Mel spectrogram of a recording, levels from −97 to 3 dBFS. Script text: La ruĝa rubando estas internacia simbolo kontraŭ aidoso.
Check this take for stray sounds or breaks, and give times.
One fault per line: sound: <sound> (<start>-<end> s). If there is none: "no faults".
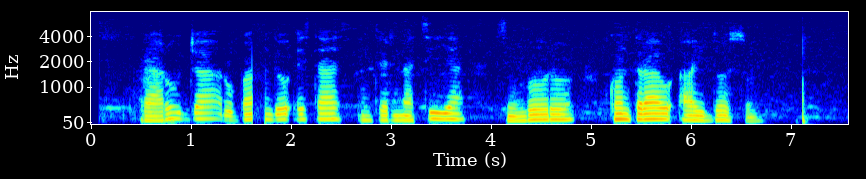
sound: dropout (1.6-1.7 s)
